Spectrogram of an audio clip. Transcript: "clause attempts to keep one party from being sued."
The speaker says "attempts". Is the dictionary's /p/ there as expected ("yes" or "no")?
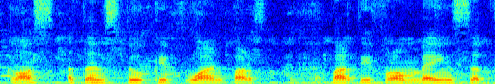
no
